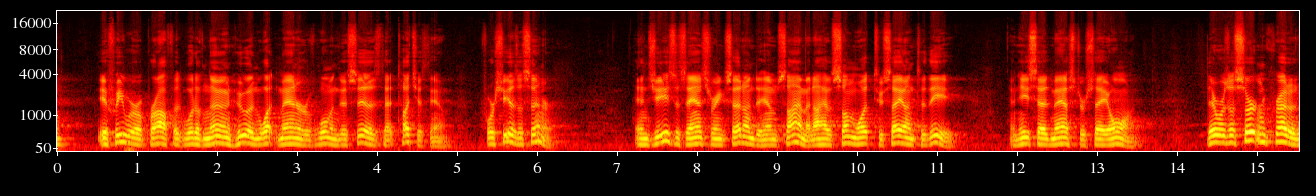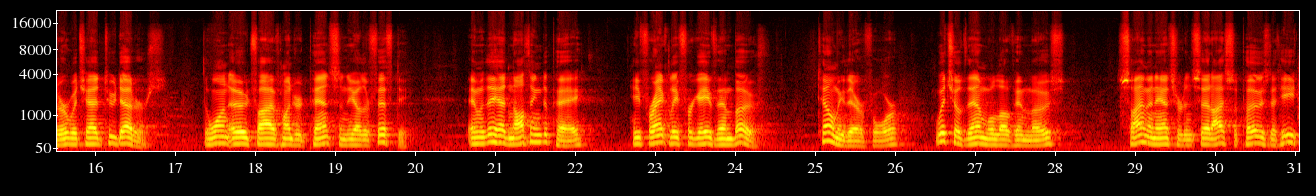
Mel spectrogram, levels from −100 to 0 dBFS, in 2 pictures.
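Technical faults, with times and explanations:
Throughout, sample clock jitter: the converter's timing wobbles by a microsecond or two, so each sample lands a little early or late. Steep, bright passages suffer most, leaving a faint hiss around 40 dB below the sound that disappears in quiet gaps.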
